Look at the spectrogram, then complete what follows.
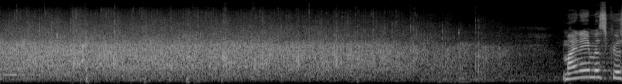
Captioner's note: applause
